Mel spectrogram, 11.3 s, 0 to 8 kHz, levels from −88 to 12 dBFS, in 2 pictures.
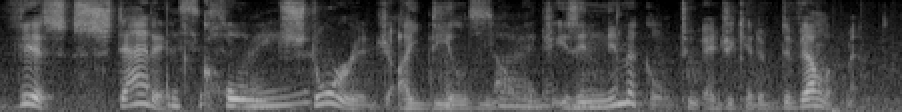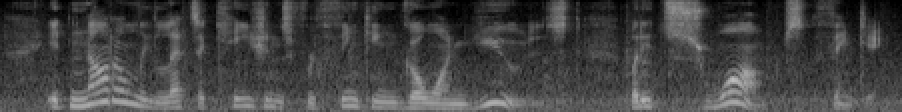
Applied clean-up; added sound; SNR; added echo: none; Rain; 12 dB; none.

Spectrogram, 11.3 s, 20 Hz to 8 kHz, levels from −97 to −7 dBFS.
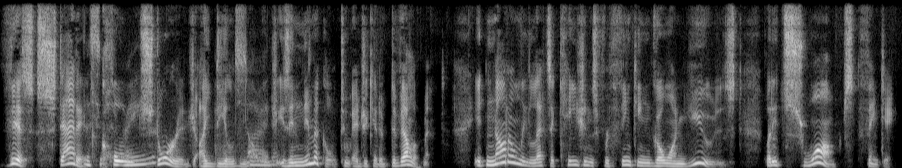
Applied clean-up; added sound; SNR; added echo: neural mask model Resemble Enhance denoiser.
